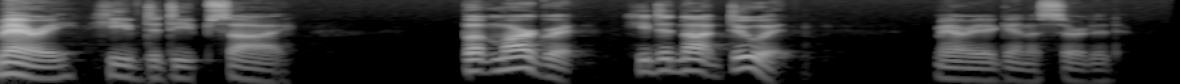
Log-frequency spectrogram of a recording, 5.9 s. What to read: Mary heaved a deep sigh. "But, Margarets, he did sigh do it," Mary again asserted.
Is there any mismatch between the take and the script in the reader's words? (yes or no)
yes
